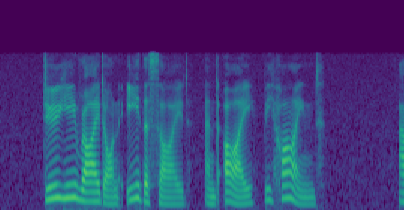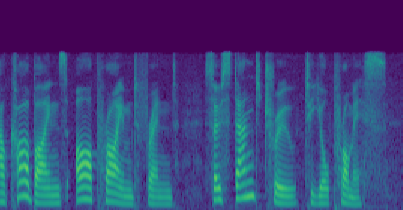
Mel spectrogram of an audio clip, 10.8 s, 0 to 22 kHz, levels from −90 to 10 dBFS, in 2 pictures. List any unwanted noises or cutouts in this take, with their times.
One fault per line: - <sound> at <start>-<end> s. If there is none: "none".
none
